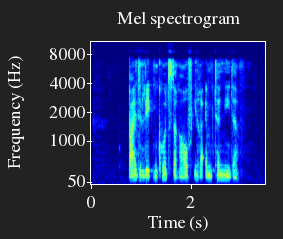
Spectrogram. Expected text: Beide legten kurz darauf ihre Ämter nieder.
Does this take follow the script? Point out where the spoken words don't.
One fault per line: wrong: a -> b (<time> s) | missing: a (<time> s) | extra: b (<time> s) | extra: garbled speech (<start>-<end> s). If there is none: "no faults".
no faults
